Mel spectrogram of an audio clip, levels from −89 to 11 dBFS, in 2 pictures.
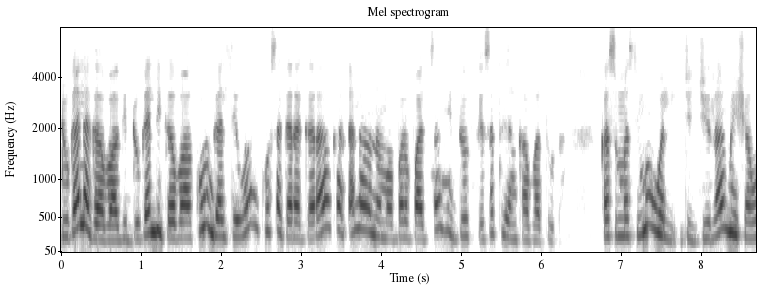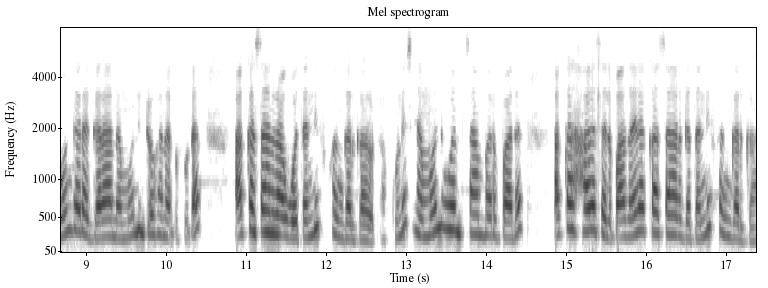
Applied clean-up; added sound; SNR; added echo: none; none; none; none.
